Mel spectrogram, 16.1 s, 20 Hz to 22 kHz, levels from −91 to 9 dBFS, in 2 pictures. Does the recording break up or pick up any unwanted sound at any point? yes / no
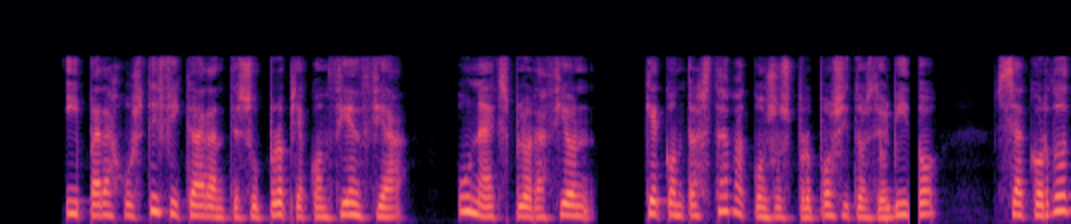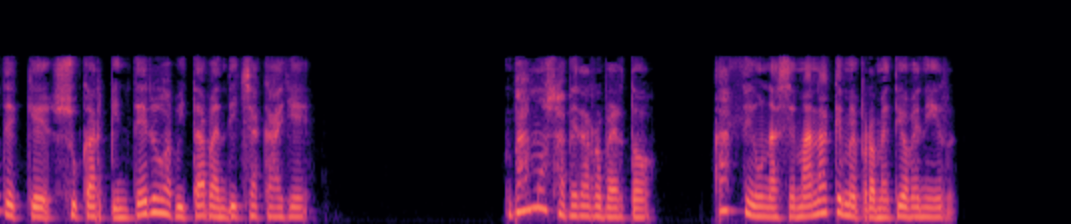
yes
